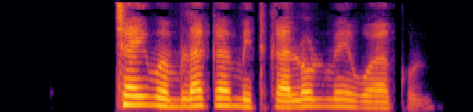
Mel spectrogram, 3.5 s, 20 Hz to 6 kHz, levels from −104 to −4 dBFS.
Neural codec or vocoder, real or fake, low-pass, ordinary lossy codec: codec, 16 kHz in and 24 kHz out, 1 kbps, XY-Tokenizer; fake; 5.4 kHz; MP3, 32 kbps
